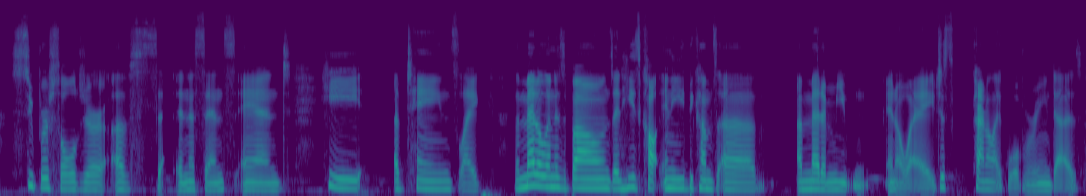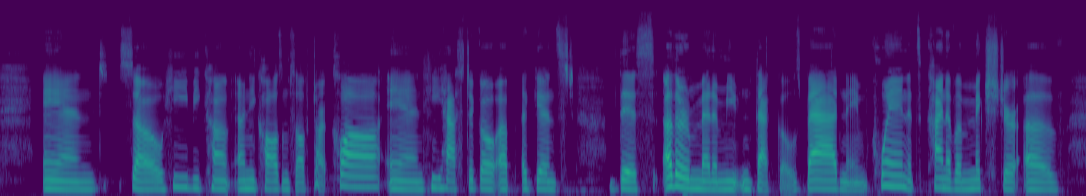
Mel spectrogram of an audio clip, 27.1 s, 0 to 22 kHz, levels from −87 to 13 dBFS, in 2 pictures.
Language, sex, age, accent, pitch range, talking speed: English, female, 20-39, American, 155-180 Hz, 140 wpm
